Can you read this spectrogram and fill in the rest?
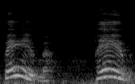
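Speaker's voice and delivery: mock-plaintive high call with a falling tail; acted calling to partner.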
